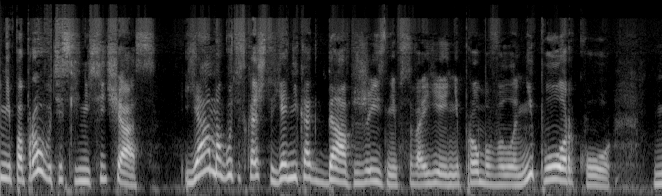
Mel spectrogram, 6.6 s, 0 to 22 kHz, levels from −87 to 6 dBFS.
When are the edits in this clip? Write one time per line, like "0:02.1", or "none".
0:01.7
